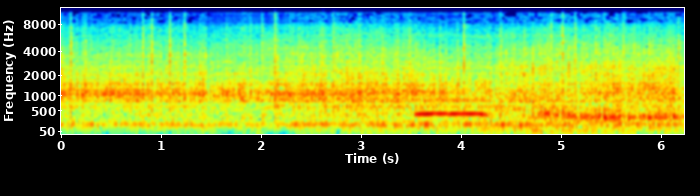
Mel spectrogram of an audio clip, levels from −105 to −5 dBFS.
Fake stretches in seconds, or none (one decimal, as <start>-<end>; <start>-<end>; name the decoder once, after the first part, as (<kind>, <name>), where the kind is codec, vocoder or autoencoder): 1.5-2.3 (codec, SNAC)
